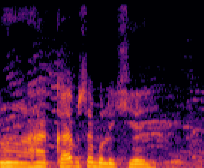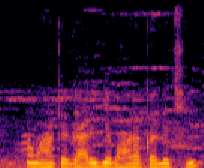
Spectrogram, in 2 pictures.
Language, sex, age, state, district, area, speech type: Maithili, male, 30-45, Bihar, Sitamarhi, rural, spontaneous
